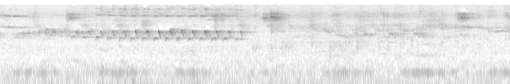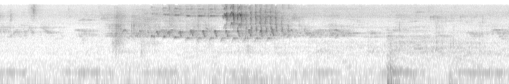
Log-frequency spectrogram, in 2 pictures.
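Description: A songbird singing two long, rapid trills of quickly repeated notes, each lasting a few seconds, one about a second in and another past the middle. A single soft thump comes near the end.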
